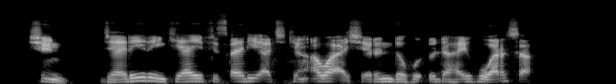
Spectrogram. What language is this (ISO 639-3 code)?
hau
